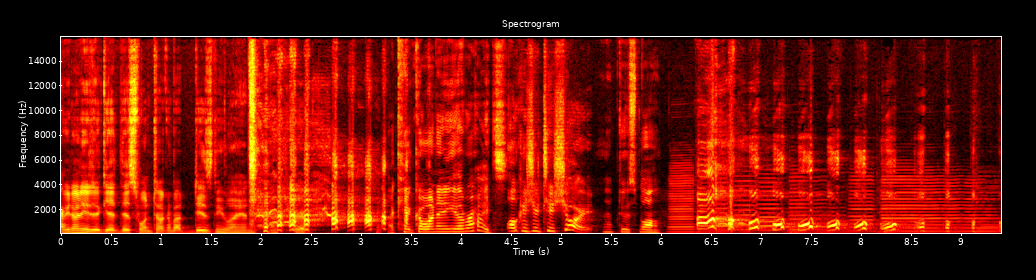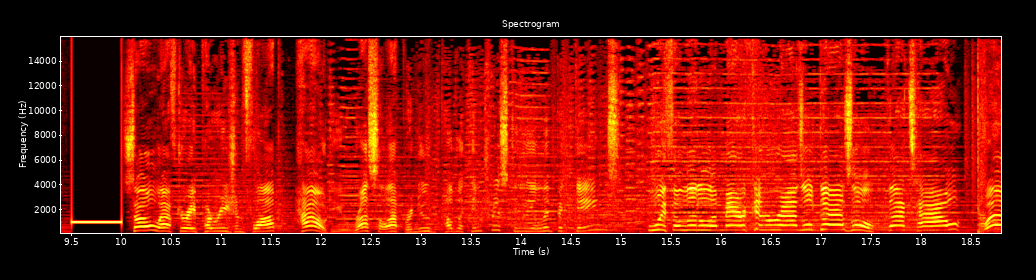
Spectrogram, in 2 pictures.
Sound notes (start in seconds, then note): 1.9 laughing; 6.0 sad jazz music; 9.5 beeping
